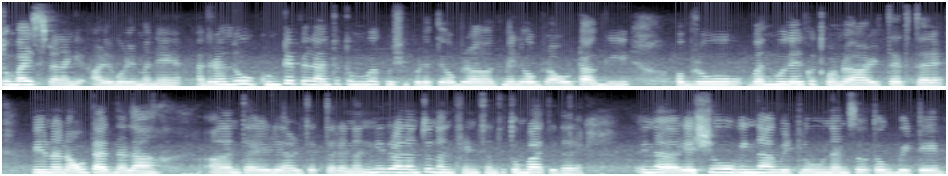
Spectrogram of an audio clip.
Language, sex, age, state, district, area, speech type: Kannada, female, 18-30, Karnataka, Chikkamagaluru, rural, spontaneous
